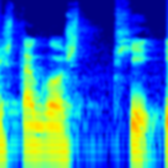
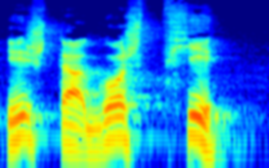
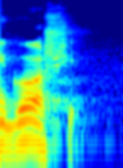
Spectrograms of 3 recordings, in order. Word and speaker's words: Иштагоштхи: Дорогие преданные, произносите правильно слово Иштагоштхи. Иштагоштхи. Гоштхи, не Гоши. Не Гоши. Не Гоши. Гоштхи. Ишта.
